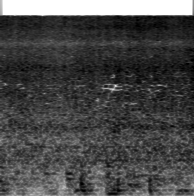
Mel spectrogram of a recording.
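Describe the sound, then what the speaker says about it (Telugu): Onions fry in a pan for a green gram curry, giving a constant soft, bright sizzle close by, with a few faint low knocks partway through and no voices. "ఉల్లిపాయలు వేగాయి"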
